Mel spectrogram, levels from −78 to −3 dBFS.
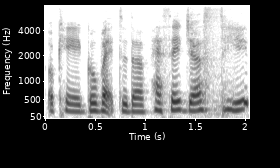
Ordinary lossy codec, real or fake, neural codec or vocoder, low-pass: none; fake; codec, 16 kHz, 0.5 kbps, X-Codec, HuBERT features, trained on LibriSpeech; none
